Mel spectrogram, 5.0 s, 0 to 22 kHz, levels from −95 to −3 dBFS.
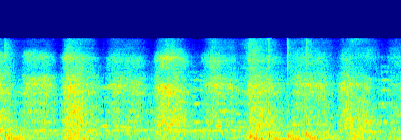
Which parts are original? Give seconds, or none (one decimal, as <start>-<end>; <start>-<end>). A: none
